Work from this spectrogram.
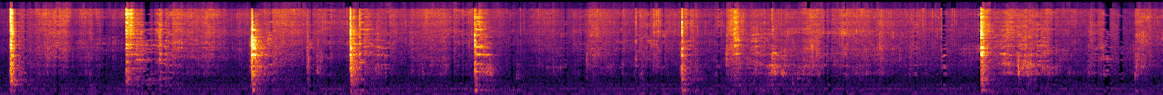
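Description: Eggs and tortillas sizzle in a frying pan while a utensil stirs and scrapes, a steady close sizzle punctuated by repeated sharp clacks against the pan every second or so.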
